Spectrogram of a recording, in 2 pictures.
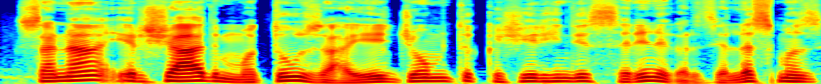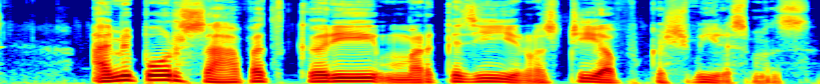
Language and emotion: Kashmiri, neutral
